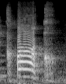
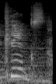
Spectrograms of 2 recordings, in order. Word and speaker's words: Kirk: pronounce the man name, he's not Charlie Kicks who said D was a teacher. Who said D was a teacher? Because even when she saw someone post the name and said it's Charlie Kirk, she couldn't pronounce Kirk. She kept saying Charlie kicks.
